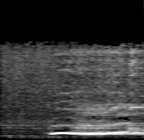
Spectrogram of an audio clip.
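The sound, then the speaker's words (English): A humpback whale song note: after a brief stretch of soft hiss, one loud, sustained tonal moan swells in and holds, creeping slightly upward in pitch to the end. No one speaks. “From the ever-evolving song of humpback whales”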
